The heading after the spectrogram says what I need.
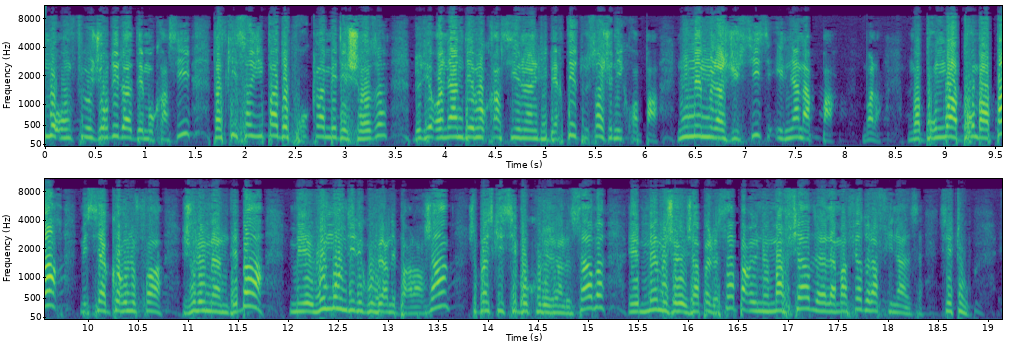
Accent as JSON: {"language": "French", "region": "Occitanie", "country": "France", "said": "Je viens du Lot. J'écoute de chez moi."}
